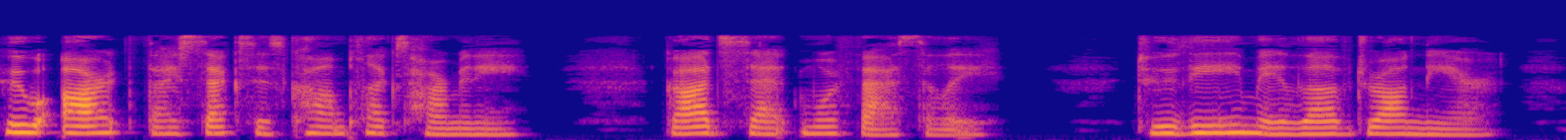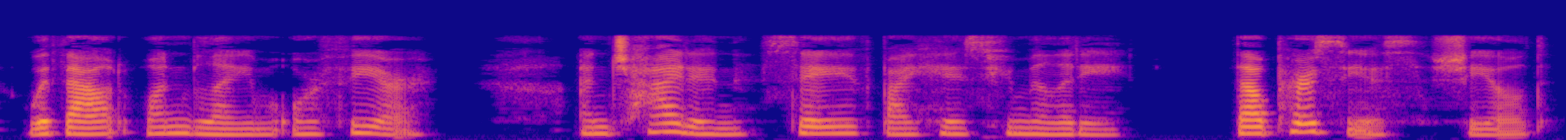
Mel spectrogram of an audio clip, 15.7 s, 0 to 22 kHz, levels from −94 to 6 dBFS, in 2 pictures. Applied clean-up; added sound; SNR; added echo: none; none; none; none.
